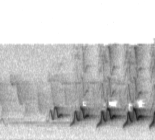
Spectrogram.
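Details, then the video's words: Subalpine warbler (Sylvia cantillans) singing: after a short quiet start, a quick burst of about five high, scratchy notes on a steady pitch, each sharply rising or falling, delivered in a fast, slightly stuttering warble with no other clear sounds. "Canto da AveToutinegra carrasqueira (Sylvia cantillans)"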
